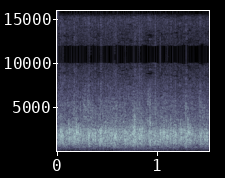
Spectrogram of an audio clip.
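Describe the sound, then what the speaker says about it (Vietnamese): Studio audience applause at a Vietnamese television game show, a dense, steady burst of clapping filling the room at close range with no voices over it. "Hãy vỗ tay thật to đi các bạn"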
